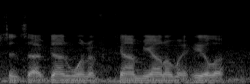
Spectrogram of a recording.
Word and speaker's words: Kamyana Mohyla: over three years since i've done one of kamiano mahila it's spelled k-a-m-y-a-n-a m-o-h-y-l-a you can look in my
